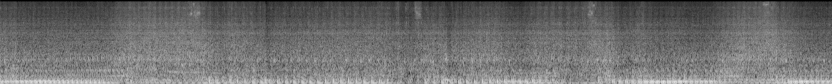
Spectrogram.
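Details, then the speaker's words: First-generation Subaru Crosstrek with a hand-built 2.5L engine swap, fully warmed up: uneven loping run with sagging dips and sharp exhaust pops as unburnt fuel ignites; owner suspects faulty or stuck-open injectors. "So there, I let it warm up so much that we started to ignite the unburnt fuel in the exhaust, which could make sense."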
